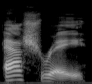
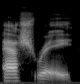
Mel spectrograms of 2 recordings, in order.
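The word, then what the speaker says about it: ASHRAE: standards for HVAC stuff is called ashray that how you say it ashray and that stands for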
